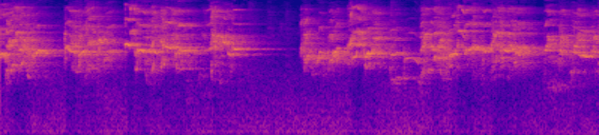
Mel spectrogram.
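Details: Dense, shrill chatter from African lovebirds: rapid scratchy high chirps, pausing for about half a second midway, then resuming as a steady squeaky twitter.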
